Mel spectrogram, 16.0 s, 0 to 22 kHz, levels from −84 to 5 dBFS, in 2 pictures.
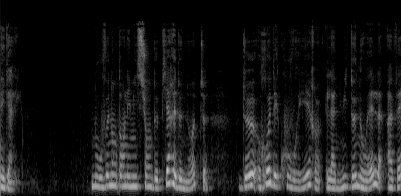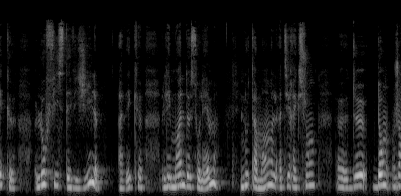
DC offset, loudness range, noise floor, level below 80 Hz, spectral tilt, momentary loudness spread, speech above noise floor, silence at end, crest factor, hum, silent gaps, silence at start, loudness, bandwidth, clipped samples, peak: under 0.1%; 2 LU; -70 dBFS; -80 dBFS; -6 dB/octave; 12 LU; 41 dB; 0 s; 18 dB; none; none; 0 s; -30 LUFS; 14 kHz; under 0.1%; -12 dBFS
